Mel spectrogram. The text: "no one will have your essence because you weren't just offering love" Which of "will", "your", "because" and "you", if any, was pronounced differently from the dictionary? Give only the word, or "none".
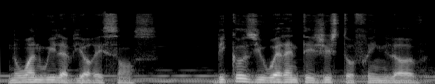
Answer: none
